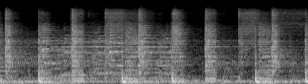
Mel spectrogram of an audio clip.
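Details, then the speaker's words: Honda CR-V front door after replacing speakers with Pioneer TS-A652C components: music plays cleanly with punchy drums, rattle gone, tweeter sounding perfect. "Everything sounds good, our rattle is gone, our tweeter is sounding perfect."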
